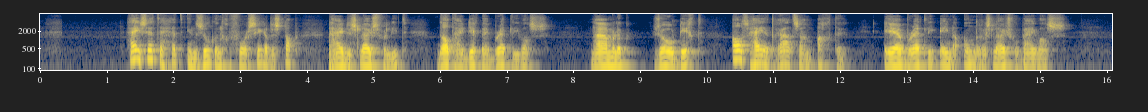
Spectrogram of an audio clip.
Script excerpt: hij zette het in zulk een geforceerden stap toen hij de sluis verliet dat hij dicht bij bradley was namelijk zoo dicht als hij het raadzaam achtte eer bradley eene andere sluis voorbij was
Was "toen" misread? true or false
true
